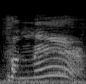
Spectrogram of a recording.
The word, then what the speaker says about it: Premier: going to give this sample to guess hey premiere did i say it right yes all right premiere that's right i said you know let me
